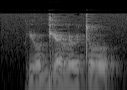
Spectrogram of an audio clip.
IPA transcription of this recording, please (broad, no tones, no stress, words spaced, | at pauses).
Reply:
ɾʲoɡʲɐlɵto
